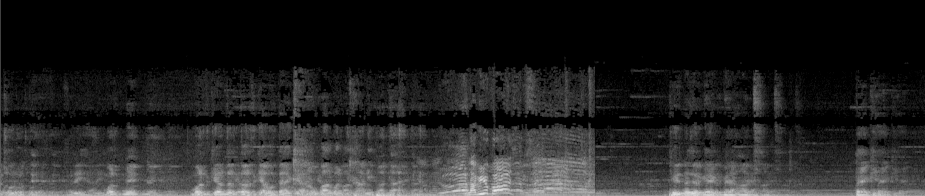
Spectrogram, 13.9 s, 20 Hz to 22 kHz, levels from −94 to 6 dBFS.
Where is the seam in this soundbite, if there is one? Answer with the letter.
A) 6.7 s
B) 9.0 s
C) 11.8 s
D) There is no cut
B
